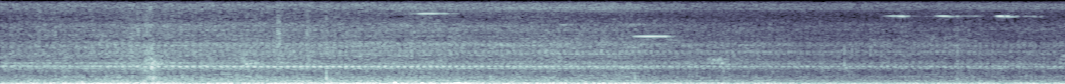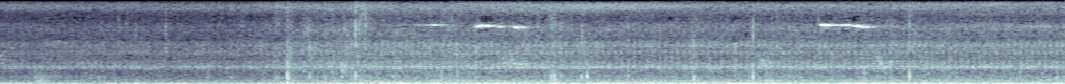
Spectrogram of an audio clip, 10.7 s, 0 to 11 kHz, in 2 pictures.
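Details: Audi A3 rolling slowly: short, thin high-pitched chirps in bursts over low road rumble from the rear; rear squeak, source not identified.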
